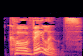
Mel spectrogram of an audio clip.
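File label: "covalence", British English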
